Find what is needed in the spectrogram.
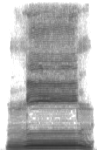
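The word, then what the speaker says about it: ميم: Its name is meme. Meme. I think that's a simple one, right? Can everyone pronounce that once, please?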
